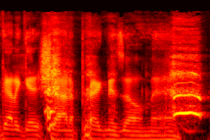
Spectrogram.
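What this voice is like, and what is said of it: Imitates another person's voice. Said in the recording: “That is the most insane impression of his voice. It sounds like he's here.”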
